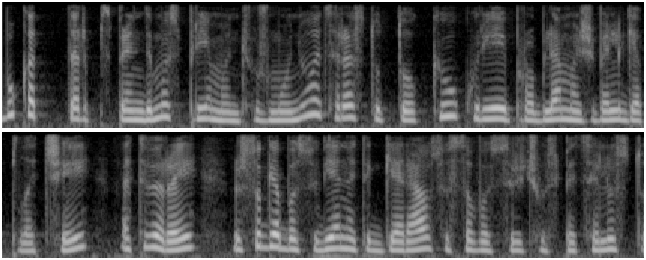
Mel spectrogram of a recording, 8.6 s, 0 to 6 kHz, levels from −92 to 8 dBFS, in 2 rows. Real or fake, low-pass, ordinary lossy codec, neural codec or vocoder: real; 5.4 kHz; AAC, 48 kbps; none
